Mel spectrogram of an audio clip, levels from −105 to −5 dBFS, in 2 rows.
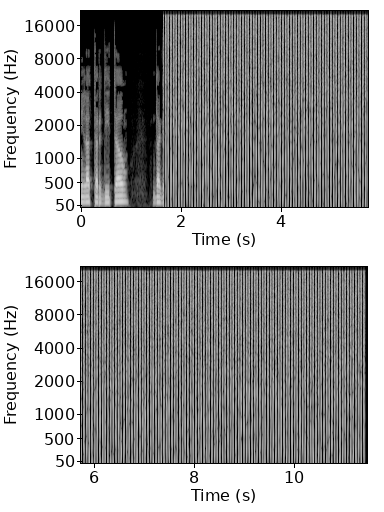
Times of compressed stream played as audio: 1.66-11.46

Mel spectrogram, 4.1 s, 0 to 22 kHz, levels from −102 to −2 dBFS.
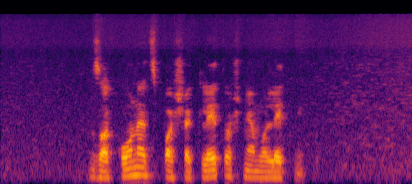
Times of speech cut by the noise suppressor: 1.49-2.46, 2.94-3.18

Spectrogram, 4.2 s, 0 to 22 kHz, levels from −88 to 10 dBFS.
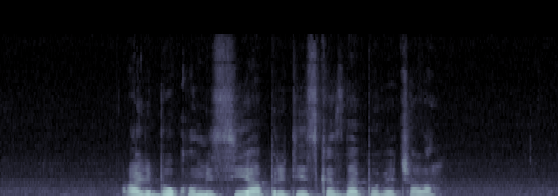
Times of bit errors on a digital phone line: none

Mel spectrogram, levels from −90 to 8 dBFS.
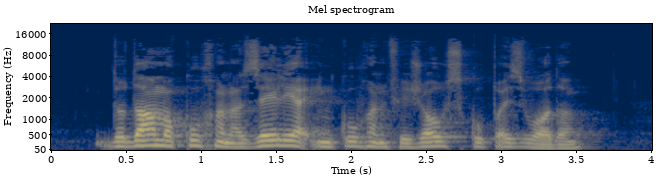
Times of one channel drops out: none

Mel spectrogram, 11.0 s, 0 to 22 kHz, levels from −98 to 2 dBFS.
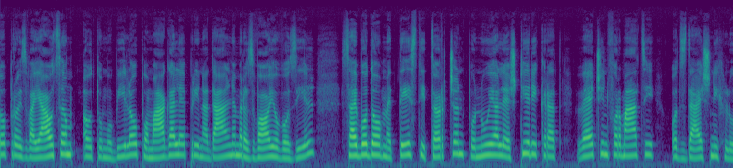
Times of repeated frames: none

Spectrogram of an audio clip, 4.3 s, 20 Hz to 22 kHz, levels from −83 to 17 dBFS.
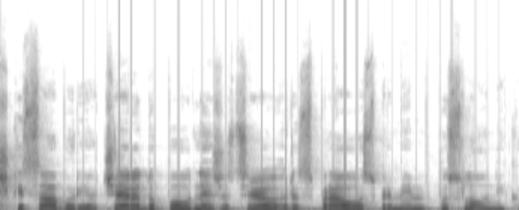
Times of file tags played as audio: none

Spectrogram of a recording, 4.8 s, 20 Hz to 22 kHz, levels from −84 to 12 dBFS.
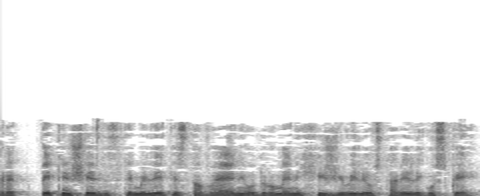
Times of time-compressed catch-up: none

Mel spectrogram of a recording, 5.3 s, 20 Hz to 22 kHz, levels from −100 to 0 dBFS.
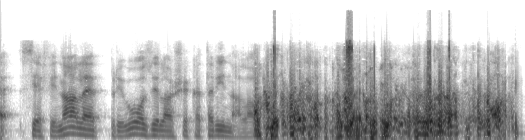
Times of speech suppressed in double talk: none

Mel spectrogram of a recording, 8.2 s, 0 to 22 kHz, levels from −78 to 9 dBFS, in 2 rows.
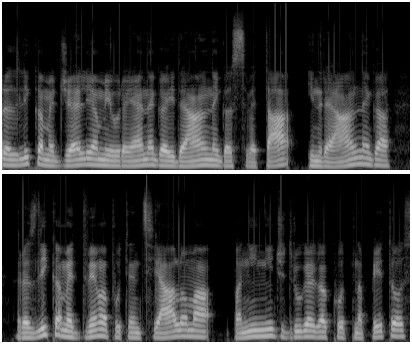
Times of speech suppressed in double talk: none

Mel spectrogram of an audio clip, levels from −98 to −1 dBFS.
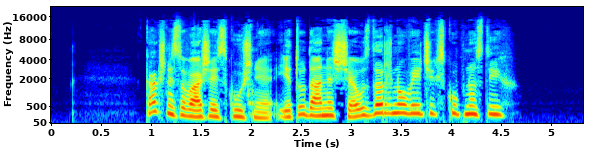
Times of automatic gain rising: none

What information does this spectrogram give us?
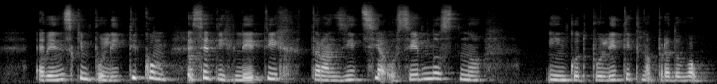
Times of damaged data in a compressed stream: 0.43, 1.88, 3.77, 6.91

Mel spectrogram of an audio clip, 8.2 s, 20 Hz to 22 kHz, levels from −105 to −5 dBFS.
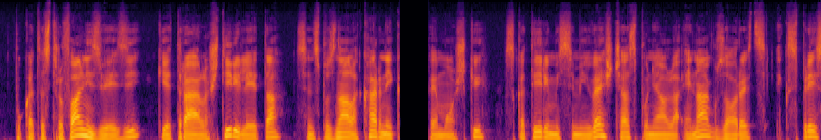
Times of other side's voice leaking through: none

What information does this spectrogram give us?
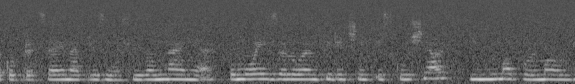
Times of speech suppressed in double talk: none

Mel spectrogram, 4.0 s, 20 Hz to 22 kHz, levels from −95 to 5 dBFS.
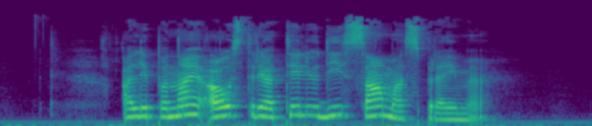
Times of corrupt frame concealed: none

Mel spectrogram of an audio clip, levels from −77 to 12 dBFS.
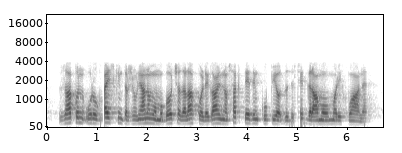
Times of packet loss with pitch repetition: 1.06-1.14, 4.84-5.16, 6.34-6.40

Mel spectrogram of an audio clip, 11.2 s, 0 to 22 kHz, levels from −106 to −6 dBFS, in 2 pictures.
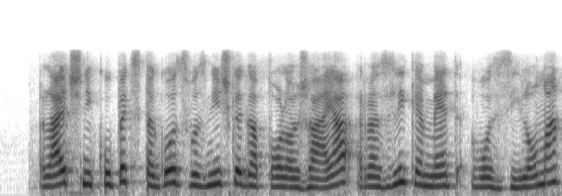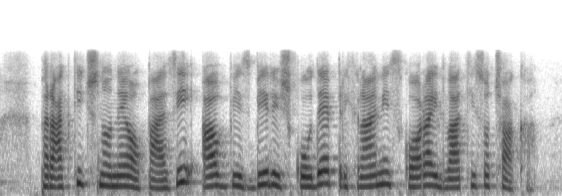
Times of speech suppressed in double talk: none

